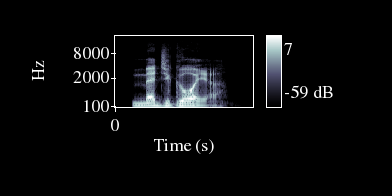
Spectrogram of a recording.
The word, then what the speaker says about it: Medjugorje: It's called the miracle of the sun in Medjugorje.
